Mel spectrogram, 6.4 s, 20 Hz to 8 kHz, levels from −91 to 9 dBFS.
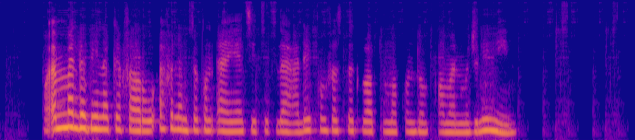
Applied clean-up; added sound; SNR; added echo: neural separator model SepFormer DNS4.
